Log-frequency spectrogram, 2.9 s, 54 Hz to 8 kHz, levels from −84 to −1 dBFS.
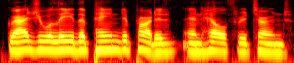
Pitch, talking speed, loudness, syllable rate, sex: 140 Hz, 145 wpm, -18 LUFS, 4.9 syllables/s, male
